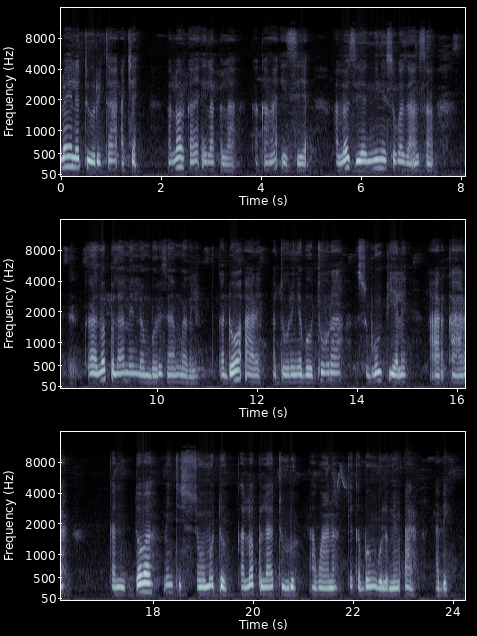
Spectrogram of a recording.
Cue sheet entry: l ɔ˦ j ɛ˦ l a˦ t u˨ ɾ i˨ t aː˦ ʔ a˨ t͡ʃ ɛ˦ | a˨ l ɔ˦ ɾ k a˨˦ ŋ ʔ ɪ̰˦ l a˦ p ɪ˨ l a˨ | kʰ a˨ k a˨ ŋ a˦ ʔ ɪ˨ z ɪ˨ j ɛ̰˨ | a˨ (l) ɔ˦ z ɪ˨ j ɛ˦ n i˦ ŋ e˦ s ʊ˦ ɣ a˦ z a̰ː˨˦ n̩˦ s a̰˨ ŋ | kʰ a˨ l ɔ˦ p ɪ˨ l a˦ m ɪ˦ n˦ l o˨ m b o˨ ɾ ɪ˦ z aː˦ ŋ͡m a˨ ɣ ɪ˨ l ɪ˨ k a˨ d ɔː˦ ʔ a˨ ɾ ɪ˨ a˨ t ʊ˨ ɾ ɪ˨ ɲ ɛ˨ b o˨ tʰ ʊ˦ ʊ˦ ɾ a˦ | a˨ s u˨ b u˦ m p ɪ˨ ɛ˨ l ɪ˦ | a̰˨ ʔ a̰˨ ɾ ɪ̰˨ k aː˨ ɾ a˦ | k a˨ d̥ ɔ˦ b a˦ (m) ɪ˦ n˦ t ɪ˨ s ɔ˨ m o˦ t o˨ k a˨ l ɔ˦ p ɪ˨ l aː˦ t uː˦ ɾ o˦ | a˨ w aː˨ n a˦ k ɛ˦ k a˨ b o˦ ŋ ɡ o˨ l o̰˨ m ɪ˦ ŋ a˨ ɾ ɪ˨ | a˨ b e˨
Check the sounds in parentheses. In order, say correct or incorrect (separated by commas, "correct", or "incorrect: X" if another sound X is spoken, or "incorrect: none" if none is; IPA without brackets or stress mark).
correct, correct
